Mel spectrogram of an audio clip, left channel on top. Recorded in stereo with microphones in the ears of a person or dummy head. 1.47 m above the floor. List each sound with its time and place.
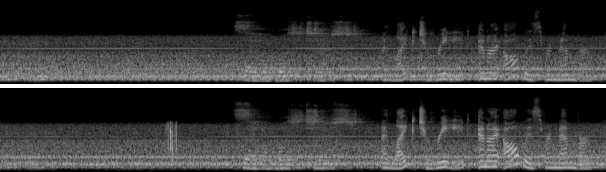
2.3 s a woman speaking: 20° right (ahead or behind), 3 m
3.8 s a woman speaking: 30° right (ahead or behind), 0.5 m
